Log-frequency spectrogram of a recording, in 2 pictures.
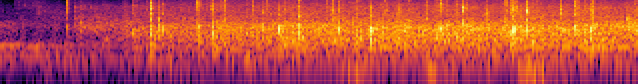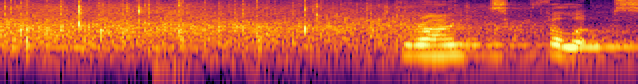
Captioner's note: applause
